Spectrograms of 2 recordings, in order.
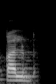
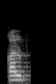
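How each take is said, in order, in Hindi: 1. यह शब्द 'b' व्यंजन पर एकदम रुक जाता है। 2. यह शब्द 'b' व्यंजन पर एकदम रुक जाता है।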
